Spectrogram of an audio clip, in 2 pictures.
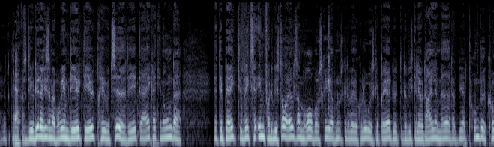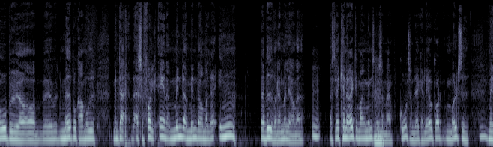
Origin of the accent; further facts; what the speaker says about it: Jutland, Denmark; fordi jeg kommer fra Jylland, jeg kan ikke lide at smide noget ud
